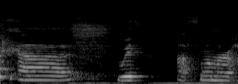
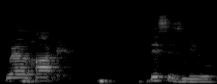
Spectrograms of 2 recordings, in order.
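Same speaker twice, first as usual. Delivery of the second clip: sword voice; 4 semitones lower, 10 dB quieter, slower than usual. Acted. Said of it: "the sword says, out loud says".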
